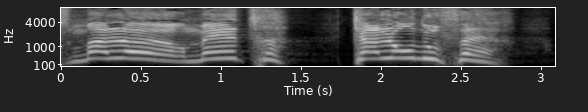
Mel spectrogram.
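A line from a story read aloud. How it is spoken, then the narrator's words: Shouted by a servant. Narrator (French): Le serviteur crie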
